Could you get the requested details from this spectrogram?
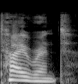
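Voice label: "tyrant", American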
